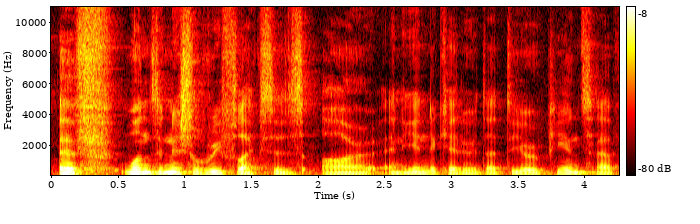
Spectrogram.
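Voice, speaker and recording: A man's voice: fairly low pitch, fairly quick, dark tone. A man from Turkey speaking from the floor at a conference, hesitant, with many fillers and restarts. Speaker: audience member.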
